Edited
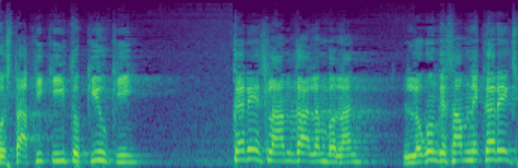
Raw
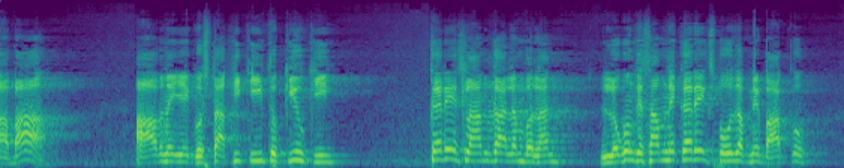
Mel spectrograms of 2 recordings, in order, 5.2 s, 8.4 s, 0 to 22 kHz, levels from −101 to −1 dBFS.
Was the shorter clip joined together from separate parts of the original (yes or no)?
no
